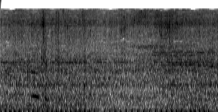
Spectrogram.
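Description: Motorcycle engine running at low speed: a loud, low, rapidly pulsing rumble.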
